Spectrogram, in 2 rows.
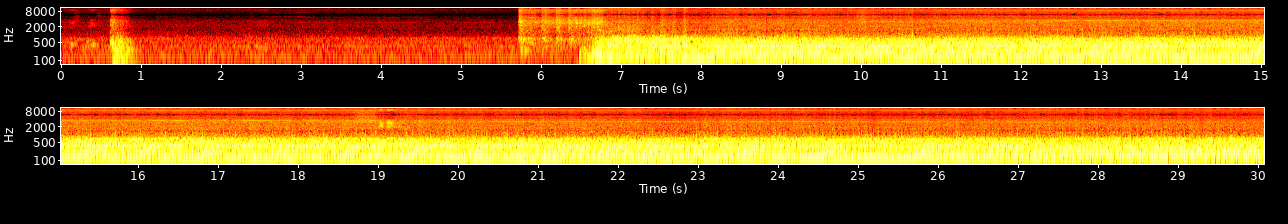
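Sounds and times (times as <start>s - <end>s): car engine running loudly: 6.1s - 30.0s.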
